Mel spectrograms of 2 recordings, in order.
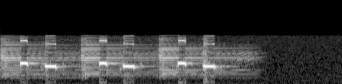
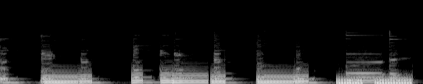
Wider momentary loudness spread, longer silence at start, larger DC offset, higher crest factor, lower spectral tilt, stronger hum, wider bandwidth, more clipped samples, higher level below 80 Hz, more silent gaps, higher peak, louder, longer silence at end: about the same, 7 LU vs 7 LU; about the same, 0 s vs 0 s; neither; about the same, 10 dB vs 14 dB; second, -4 dB/octave vs -13.5 dB/octave; neither; first, 4 kHz vs 1.9 kHz; first, 4% vs under 0.1%; second, -52 dBFS vs -20 dBFS; neither; about the same, 0 dBFS vs -2 dBFS; first, -8 LUFS vs -19 LUFS; first, 0.9 s vs 0.1 s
